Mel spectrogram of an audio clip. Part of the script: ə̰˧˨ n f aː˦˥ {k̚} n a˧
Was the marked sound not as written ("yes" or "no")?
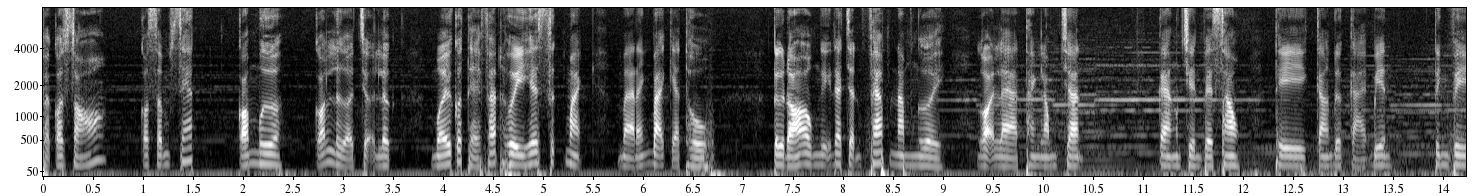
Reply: yes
